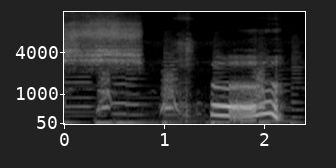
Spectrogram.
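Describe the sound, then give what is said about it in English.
A dog barks a few times, with short tonal yelps and a longer, drawn-out cry near the end, loud and alone. “so stop barking”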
